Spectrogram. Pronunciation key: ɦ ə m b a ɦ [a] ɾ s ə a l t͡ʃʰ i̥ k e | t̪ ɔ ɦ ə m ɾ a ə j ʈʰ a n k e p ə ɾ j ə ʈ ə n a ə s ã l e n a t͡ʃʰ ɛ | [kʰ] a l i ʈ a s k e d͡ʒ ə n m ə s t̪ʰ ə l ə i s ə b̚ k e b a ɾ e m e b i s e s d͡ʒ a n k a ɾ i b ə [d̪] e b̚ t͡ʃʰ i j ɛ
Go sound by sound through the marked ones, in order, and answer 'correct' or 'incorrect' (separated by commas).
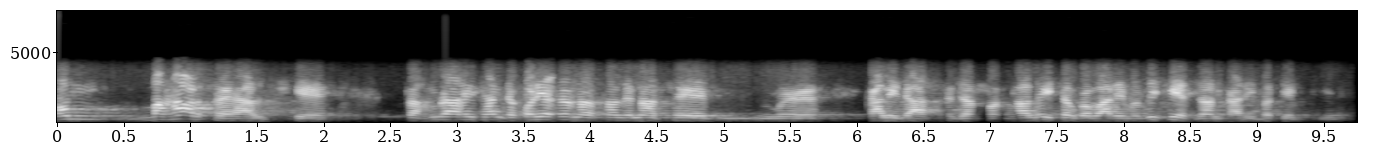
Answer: correct, incorrect, incorrect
